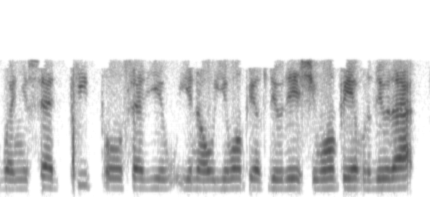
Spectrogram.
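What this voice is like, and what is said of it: Irish accent. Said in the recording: “my Irish accent ... sometimes it's very hard for people to understand it”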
